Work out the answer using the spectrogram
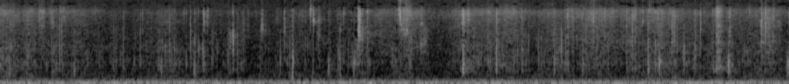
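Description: Close-miked wet chewing and mouth sounds of someone eating soft cream cake, made up of many small, irregular clicks and smacks, over a steady low hum.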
